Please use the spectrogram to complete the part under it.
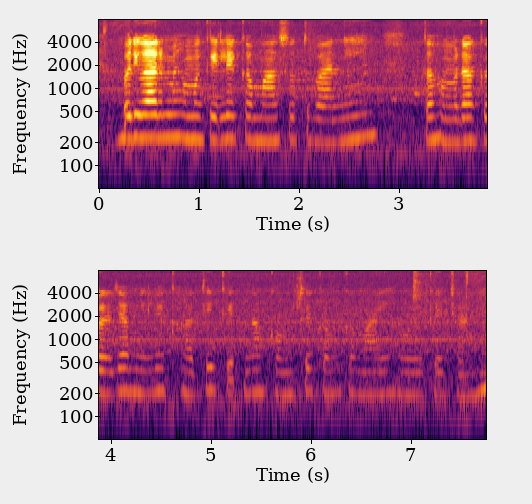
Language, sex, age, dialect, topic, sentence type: Bhojpuri, female, 41-45, Southern / Standard, banking, question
